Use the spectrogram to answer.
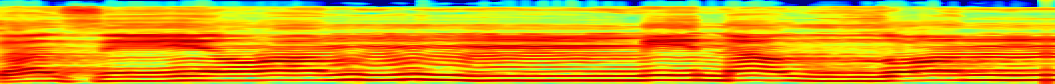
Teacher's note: Amanujtanibu katsiran kita gunakan di sini karena dia itu idgham bigunnah, tanwin bertemu dengan mim. Idgham artinya masuk ke huruf mim, artinya tanwin ini suaranya masuk ke mim sehingga membentuk tasydid mim. Sementara tasydid mim itu adalah digunakan, maka disebut dengan idgham bigunnah.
